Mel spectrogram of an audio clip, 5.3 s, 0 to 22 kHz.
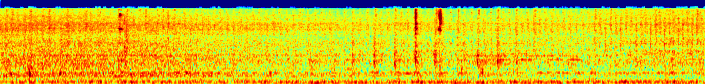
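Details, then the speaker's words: New Wagon R petrol engine with blinking check engine light: an uneven, lumpy idle with an irregular low thump, a misfire from the dead cylinder 1 caused by a failed ignition coil. "देखते है कौन सी coil इसके काम नहीं कर रही है एक नंबर ही काम नहीं कर रहा"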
